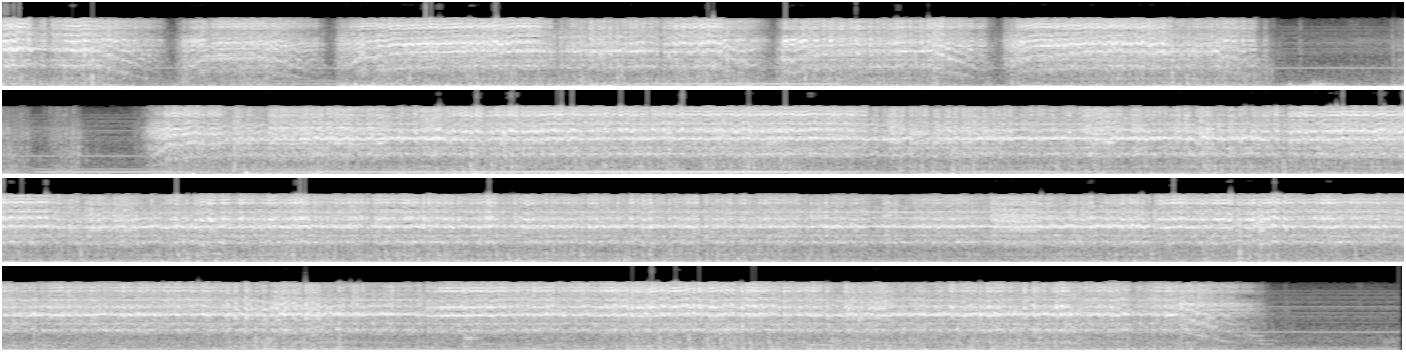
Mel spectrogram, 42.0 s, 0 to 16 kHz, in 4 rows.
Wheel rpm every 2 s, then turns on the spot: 160, 130, 190, 150, 130, 30, 200, 220, 220, 220, 220, 230, 230, 230, 230, 230, 230, 230, 230, 230, 60.
none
